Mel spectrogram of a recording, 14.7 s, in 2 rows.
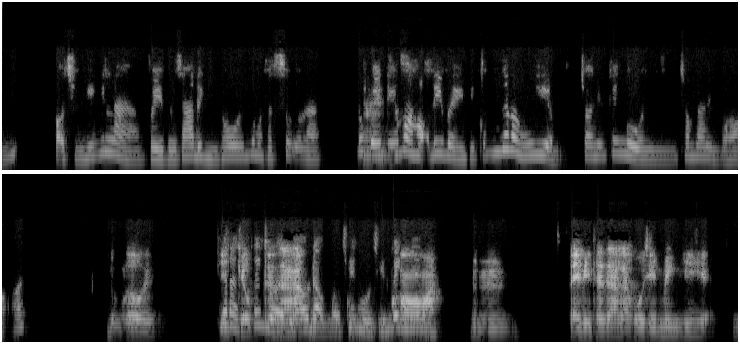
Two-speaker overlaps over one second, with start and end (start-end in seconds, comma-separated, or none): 9.5-11.7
